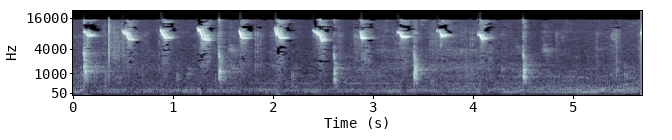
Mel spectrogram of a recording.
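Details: Hunting-lure squirrel sound: a steady run of shrill, falling chirps, roughly two or three each second, mixed with dry clicking ticks over a faint low background rumble.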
